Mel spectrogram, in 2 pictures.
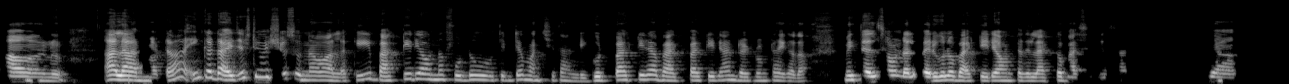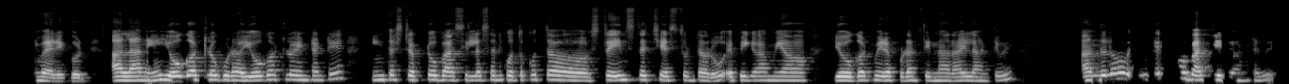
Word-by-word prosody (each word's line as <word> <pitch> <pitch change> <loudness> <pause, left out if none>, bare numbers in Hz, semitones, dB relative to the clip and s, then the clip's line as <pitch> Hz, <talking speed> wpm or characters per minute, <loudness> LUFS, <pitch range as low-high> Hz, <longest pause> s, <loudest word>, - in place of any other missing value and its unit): అవును. 175 -3 +1 0.6
అలా 210 -1 +10
అన్నమాట. 175 -2 -4 0.3
ఇంకా 315 +1 +2
డైజెస్టివ్ 285 - +3
ఇష్యూసున్న - - -4
వాళ్ళకి 175 +2 -4 0.2
బాక్టీరియా 250 +8 -2
ఉన్న 225 0 0
ఫుడ్డు 210 +1 0 0.2
తింటే 195 +2 -5
మంచిదండి. 185 -6 -9
గుడ్ 185 -1 +1
బాక్టీరియా, 220 +2 0
బాడ్ 180 -1 -2
బాక్టీరియా 190 +1 -3
అని 205 - -3
2 170 0 -6
ఉంటాయి 180 -1 -6
గదా! 150 0 -7 0.4
మీకు 205 0 +3
తెలిసే 190 +3 +4
ఉండాలి 180 -3 +2
పెరుగులో 185 +2 +6
బాక్టీరియా 175 +2 0
ఉంటది. 170 -1 -4
లాక్టోబాసిల్లసని. 180 - -8 0.8
యాహ్! 165 -2 -7 1.0
Very 155 -2 +1
good. 155 0 -1 0.3
అలానే 185 0 +4 0.2
యోగర్ట్‌లో 215 +2 +4
కూడా, 200 -1 +4 0.2
యోగర్ట్‌లో 220 +3 0
ఏంటంటే 205 +4 -2 0.4
ఇంకా 215 +1 0
స్ట్రెప్టోబాసిల్లస్ 200 -1 0
అని 205 +1 -4
కొత్త, 200 +1 -3
కొత్త 220 0 -4 0.5
స్ట్రెయిన్స్ 205 +2 +2
తెచ్చి 210 0 -1
చేస్తుంటారు. 185 -2 -2 0.2
ఎపిగామియా 190 -1 -1 0.5
యోగర్ట్ 190 +2 +3
మీరు 190 - +4
ఎప్పుడైనా 185 0 -3
తిన్నారా 180 0 -3
ఇలాంటివి? 180 +5 -5 0.8
అందులో 475 +4 +1 0.2
ఇంకెక్కువ 450 - -5
బాక్టీరియా 205 -2 0
ఉంటది. 185 +5 -10
195 Hz, 125 wpm, -20 LUFS, 180-210 Hz, 1.0 s, అలా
